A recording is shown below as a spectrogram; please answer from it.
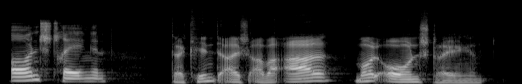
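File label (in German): "oan-sch-draeaengen", wittlicher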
